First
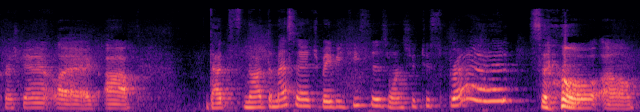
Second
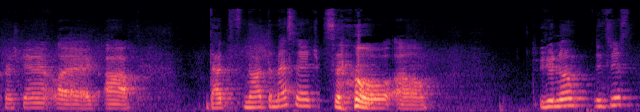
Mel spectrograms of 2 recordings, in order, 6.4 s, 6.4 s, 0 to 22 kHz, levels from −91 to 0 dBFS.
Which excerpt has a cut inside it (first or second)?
second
